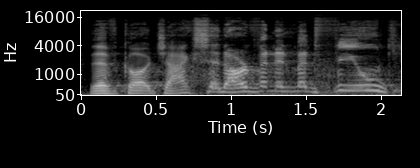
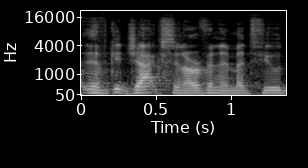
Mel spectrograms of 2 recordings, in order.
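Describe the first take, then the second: First: Higher, slower, savouring each word; excited. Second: Said in the usual way. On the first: Real, not acted. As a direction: gloat over the name. Repeats it, thrilled.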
